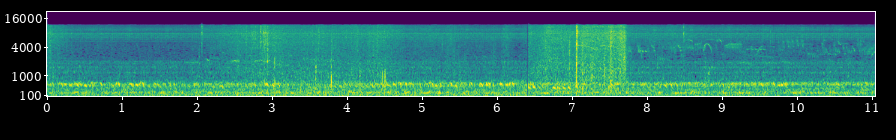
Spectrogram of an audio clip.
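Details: Black grouse at a lek in Västra Götaland, Sweden, give a steady low bubbling, cooing chorus, broken by a brief hissing rush near the end.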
